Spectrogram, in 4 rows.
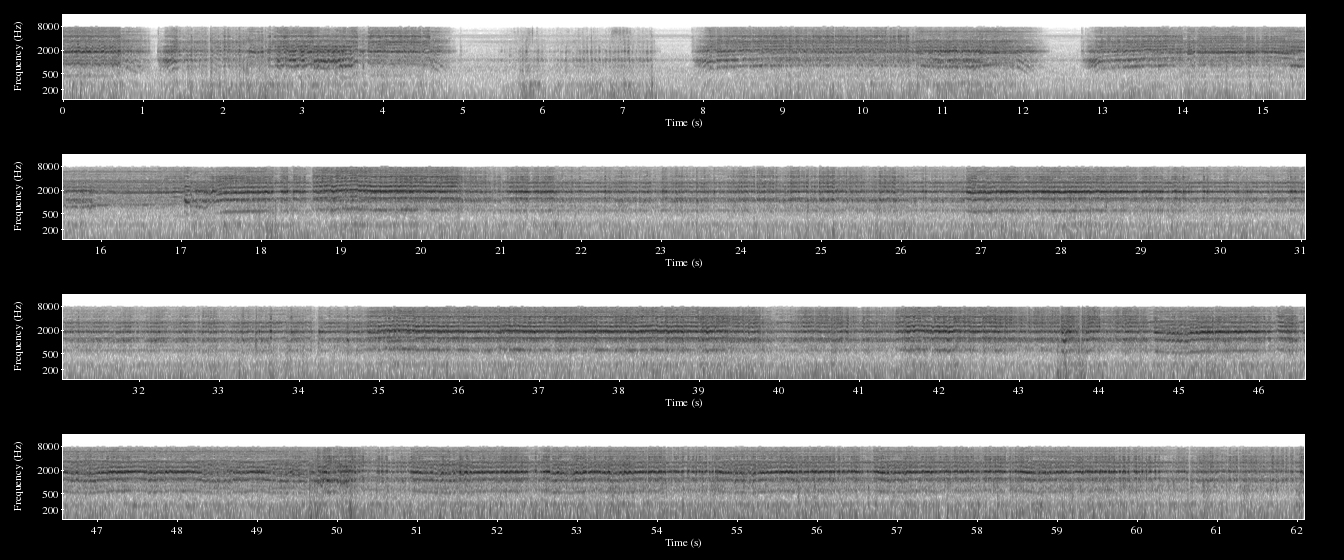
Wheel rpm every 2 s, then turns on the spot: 70, 110, 50, 30, 100, 100, 60, 110, 130, 160, 160, 160, 160, 160, 160, 160, 160, 160, 160, 160, 160, 160, 160, 160, 160, 160, 160, 160, 160, 160, 160.
4-6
